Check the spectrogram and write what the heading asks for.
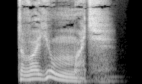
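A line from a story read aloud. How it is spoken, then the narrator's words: Loud exhale. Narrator (Russian): шумно выдохнул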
